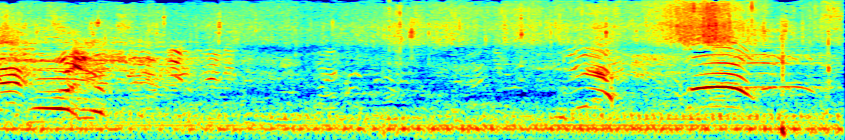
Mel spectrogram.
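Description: Shouts and calls from players and onlookers at a youth football match, over a steady low mechanical hum. There is a single sharp knock just before the end.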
